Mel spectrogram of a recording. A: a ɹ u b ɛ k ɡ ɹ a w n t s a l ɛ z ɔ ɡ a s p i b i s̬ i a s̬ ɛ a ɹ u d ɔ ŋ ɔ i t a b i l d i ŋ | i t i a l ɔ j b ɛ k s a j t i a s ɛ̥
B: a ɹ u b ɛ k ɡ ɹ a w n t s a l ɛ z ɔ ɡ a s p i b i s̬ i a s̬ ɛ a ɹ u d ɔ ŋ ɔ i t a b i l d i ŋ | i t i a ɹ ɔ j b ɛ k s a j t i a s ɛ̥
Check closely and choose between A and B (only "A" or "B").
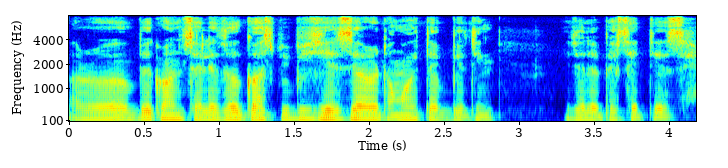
A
